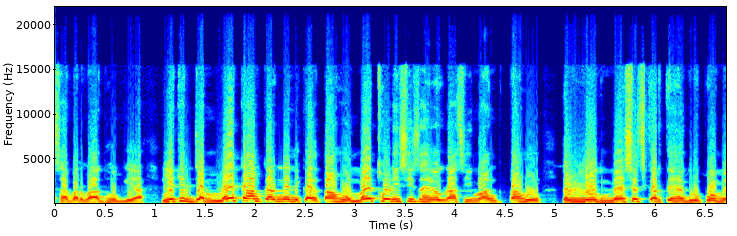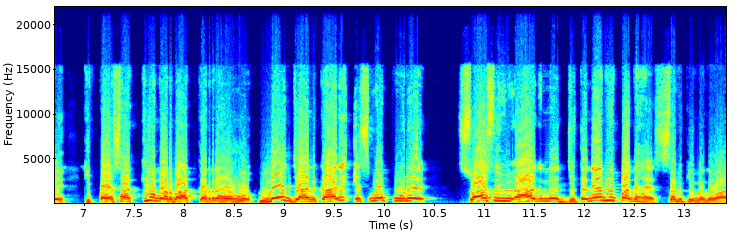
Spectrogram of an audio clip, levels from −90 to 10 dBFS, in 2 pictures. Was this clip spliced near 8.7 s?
yes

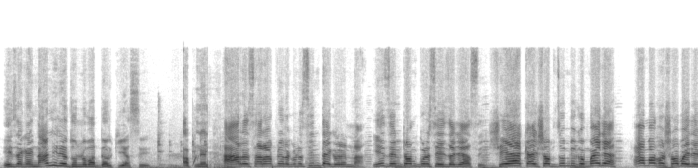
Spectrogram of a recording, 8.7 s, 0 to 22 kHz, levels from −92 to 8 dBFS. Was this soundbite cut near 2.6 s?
yes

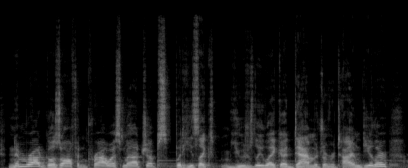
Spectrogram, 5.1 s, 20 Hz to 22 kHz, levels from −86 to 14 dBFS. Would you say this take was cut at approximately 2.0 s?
yes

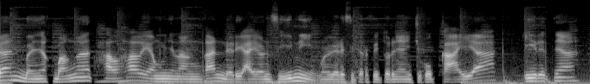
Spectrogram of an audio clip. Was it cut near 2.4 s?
no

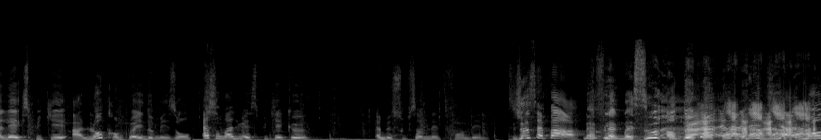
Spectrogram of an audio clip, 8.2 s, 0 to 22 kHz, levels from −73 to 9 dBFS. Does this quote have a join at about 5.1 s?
yes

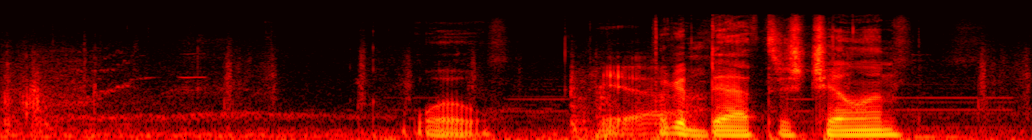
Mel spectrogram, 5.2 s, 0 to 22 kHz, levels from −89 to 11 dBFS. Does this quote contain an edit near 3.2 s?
yes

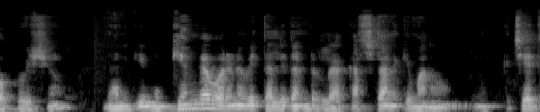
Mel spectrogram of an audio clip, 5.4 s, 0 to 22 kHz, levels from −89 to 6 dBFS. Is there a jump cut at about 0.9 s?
yes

